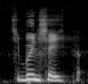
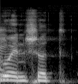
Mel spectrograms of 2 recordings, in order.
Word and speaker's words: Thibaut InShape: Thibaut InShape. – Ouais, Thibaut InShape. – Thibaut InShot. Parce que pour la petite anecdote, tout à l'heure, j'ai prononcé Thibaut InShot, donc ils m'ont tous charrié là-dedans.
